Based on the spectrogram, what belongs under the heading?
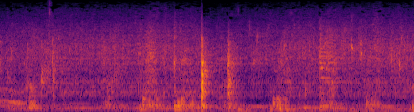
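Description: Onions frying in hot oil in a non-stick wok, sizzling while a spatula stirs and scrapes the pan, with two sharp knocks of the spatula on the pan about two seconds in.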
